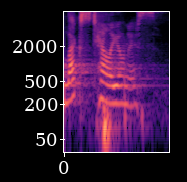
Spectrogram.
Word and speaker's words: lex talionis: Um, but this principle called lex talionis.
